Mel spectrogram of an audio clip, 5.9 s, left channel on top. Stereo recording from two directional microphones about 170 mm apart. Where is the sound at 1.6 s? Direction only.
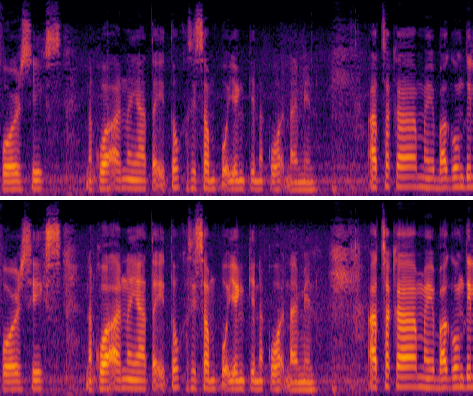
15° left (ahead or behind).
